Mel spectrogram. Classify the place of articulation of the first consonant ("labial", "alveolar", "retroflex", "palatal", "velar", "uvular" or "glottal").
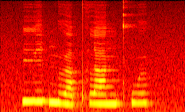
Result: palatal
